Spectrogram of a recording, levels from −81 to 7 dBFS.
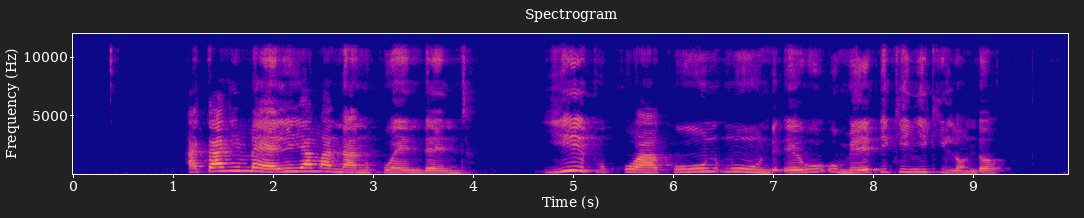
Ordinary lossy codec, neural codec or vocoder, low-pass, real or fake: Opus, 64 kbps; vocoder, 44.1 kHz, 128 mel bands, Pupu-Vocoder; 10.8 kHz; fake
